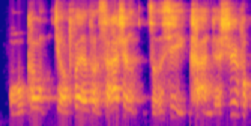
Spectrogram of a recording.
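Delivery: usual speaking voice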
